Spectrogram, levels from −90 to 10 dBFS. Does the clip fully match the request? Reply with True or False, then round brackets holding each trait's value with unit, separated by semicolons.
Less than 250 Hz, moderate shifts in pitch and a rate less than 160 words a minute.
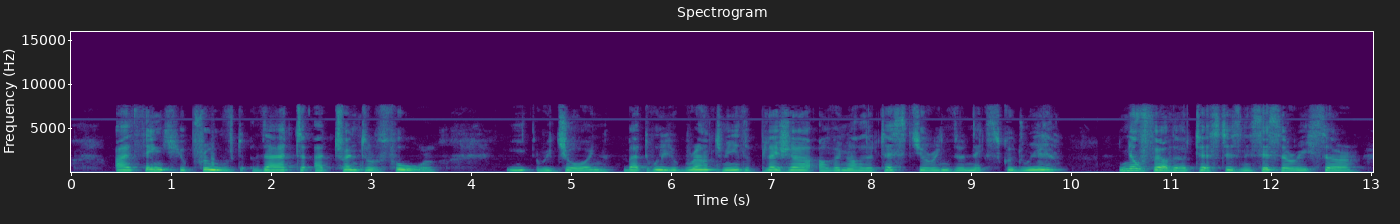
True (140 Hz; 3.1 semitones; 140 wpm)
